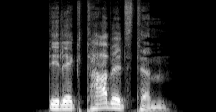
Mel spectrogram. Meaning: strong dative masculine/neuter singular superlative degree of delektabel
- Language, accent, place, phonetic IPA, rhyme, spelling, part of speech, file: German, Germany, Berlin, [delɛkˈtaːbl̩stəm], -aːbl̩stəm, delektabelstem, adjective, De-delektabelstem.ogg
